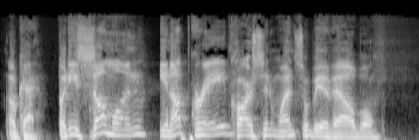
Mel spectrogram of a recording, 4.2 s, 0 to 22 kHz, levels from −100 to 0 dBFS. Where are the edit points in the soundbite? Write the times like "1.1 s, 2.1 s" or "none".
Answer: 1.6 s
